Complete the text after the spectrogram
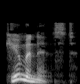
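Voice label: "humanist", English, uk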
